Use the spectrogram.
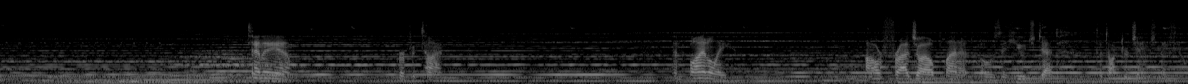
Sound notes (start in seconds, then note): none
